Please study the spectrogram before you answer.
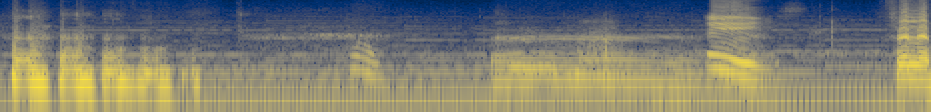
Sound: laughing

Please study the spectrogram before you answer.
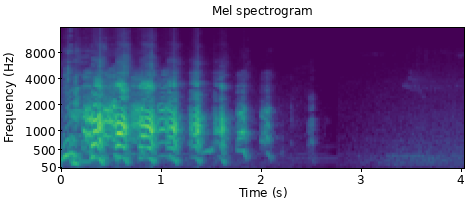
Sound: both laughing

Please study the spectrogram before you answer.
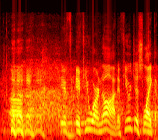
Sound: audience laughs

